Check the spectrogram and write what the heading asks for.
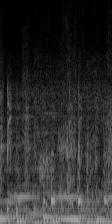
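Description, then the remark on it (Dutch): The largest wolf of a pack of about eight growls angrily as it comes nearer, a low, continuous rumbling snarl that stays loud for a couple of seconds with no talking over it. “De grootste van de roedel kwam naderbij en begon nijdig te grommen.”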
